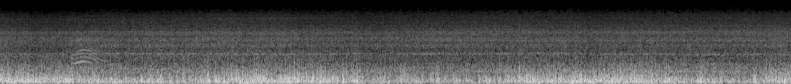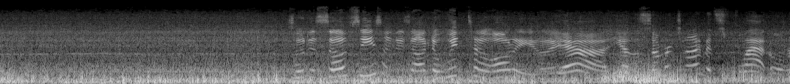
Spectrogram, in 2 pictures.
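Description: Wind rushes loudly past in flight.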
